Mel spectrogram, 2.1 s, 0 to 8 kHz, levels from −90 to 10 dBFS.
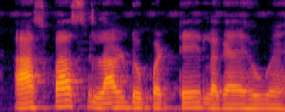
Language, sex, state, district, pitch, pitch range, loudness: Hindi, male, Jharkhand, Garhwa, 135 Hz, 120-140 Hz, -19 LUFS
